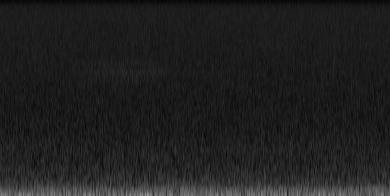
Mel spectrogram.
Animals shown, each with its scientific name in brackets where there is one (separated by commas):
Dark-eyed Junco (Junco hyemalis)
